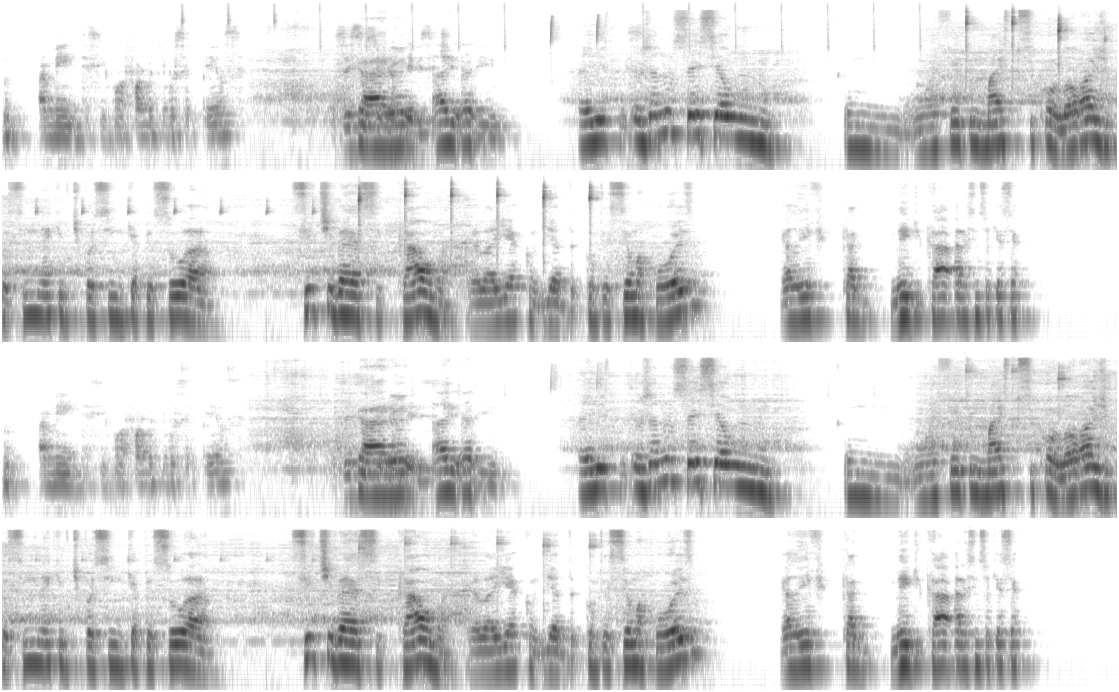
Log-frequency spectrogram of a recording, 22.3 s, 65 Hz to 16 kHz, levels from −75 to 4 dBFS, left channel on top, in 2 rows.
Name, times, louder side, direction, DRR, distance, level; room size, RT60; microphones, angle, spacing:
voice 1, 0.0-2.4 3.3-5.0 6.2-6.5, left 1 dB, 70° left, 3.0 m, -39 dB
sound 1, 1.8-1.9 2.2-2.3 2.7-2.8 3.2-3.3 3.6-3.7 4.1-4.2 4.6-4.7 5.0-5.1 5.5-5.6 5.9-6.0 6.4-6.5 6.9-7.0 7.3-7.4 7.8-7.9 8.2-8.3 8.7-8.8 9.2-9.3 9.6-9.7 10.1-10.2 10.5-10.6 11.0-11.1 11.5-11.6 11.9-12.0 12.4-12.5 12.9-13.0 13.3-13.4 13.8-13.9 14.2-14.3 14.7-14.8 15.2-15.3 15.6-15.7 16.1-16.2 16.5-16.6 17.0-17.1, left 11 dB, 50° left, 1.1 m, -33 dB
sound 2, 2.4-3.9 5.6-8.2 9.0-16.2 17.0-18.3, right 2 dB, 70° right, 4.0 m, -46 dB
voice 2, 3.6-4.8 5.8-7.7 8.4-13.2 14.1-18.1 18.9-21.3, right 1 dB, 15° right, 0.9 m, -27 dB
10.0 x 7.2 x 6.9 m
head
